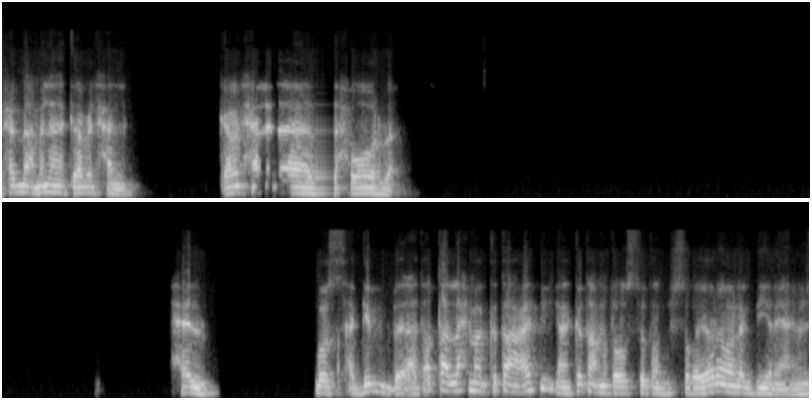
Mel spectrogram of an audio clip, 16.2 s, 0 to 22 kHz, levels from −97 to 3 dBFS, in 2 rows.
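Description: A speech recording carried over a call path, with band-limited, coded sound that fits Opus at a modest rate and a top near 12 kHz. From 3.14 to 3.32 s the sound stalls. The last sound is stretched into a fading buzz or hiss for about 170 ms. Then speech picks up exactly where it stopped, with nothing lost. This is a call audio freeze, likely from delayed packets emptying the jitter buffer. At 7.90 to 7.98 s there is a burst of packet loss. About 60 ms of concealment holds the last sound and fades it. Speech then resumes about 70 ms further on, so that stretch is gone. From 9.74 to 10.05 s a jitter buffer speed-up plays speech at about 109% speed with unchanged pitch. The receiver trims short pitch-period pieces, roughly 40 ms in all, to shed the extra buffered delay. The passage sounds hurried.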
